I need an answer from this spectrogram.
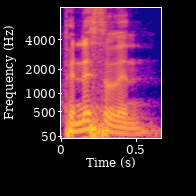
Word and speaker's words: penicillin: Getting a what shot? Penicillin. Penicillin. Yeah. Penicillin. You put shot. The wrong emphasis on the wrong.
